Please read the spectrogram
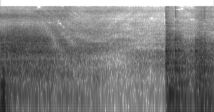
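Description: Propane hand torch flame hissing and dying away over about a second, then a sudden knock and clatter near the end as the torch on its propane cylinder is handled and lifted off the steel disc.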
